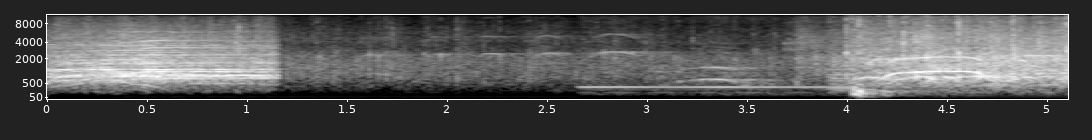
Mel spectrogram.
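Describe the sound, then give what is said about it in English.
An audience applauds for a performer. A burst of loud clapping breaks off after about a second, a quieter stretch follows, then the applause swells back up strongly. “Put your hands together. Let's get loud for Lucas Silvera.”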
